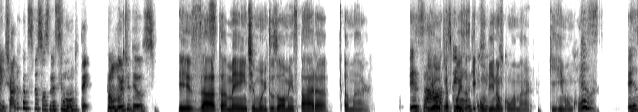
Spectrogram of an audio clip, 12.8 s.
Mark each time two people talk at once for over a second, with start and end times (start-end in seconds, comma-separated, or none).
8.5-10.0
